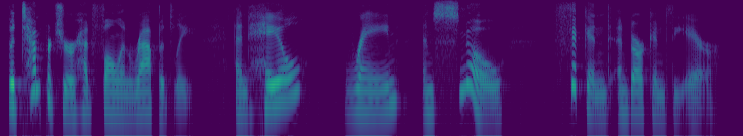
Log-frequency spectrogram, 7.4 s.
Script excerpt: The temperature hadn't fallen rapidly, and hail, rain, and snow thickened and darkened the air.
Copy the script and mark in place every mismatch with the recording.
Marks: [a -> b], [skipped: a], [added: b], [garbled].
The temperature [hadn't -> had] fallen rapidly, and hail, rain, and snow thickened and darkened the air.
